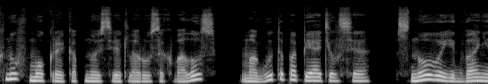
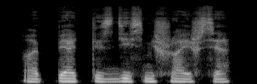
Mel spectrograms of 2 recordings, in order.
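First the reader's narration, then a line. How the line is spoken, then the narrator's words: Through gritted teeth. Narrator (Russian): Он процедил сквозь зубы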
